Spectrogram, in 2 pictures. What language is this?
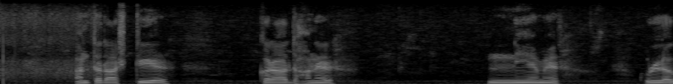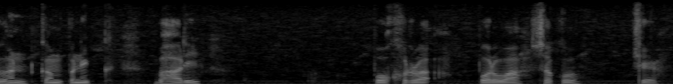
Magahi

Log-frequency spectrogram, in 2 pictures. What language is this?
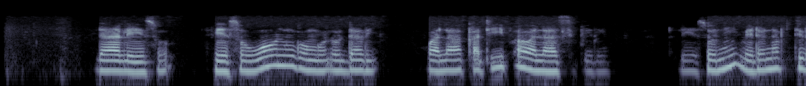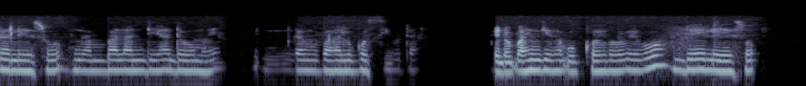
Fula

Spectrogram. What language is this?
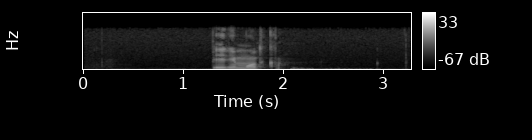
Russian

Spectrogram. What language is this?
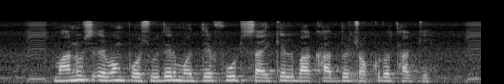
Bangla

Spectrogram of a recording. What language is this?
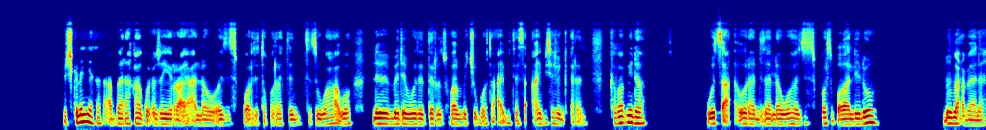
Tigrinya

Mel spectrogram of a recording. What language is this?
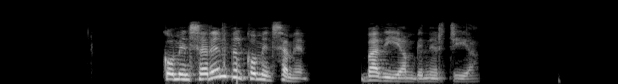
Catalan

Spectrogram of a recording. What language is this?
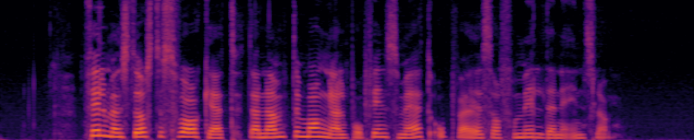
Norwegian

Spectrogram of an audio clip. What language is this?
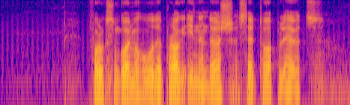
Norwegian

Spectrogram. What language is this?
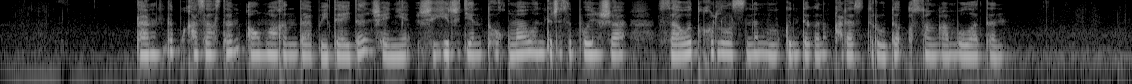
Kazakh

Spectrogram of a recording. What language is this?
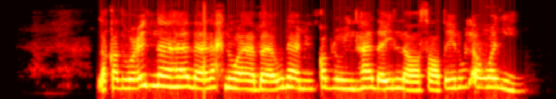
Arabic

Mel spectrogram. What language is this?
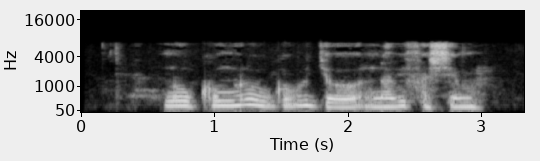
Kinyarwanda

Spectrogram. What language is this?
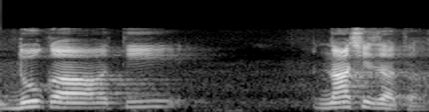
Konkani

